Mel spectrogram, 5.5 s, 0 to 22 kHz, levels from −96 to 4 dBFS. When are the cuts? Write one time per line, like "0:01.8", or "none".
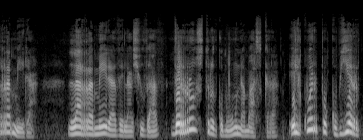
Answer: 0:02.0
0:02.5
0:03.2
0:04.2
